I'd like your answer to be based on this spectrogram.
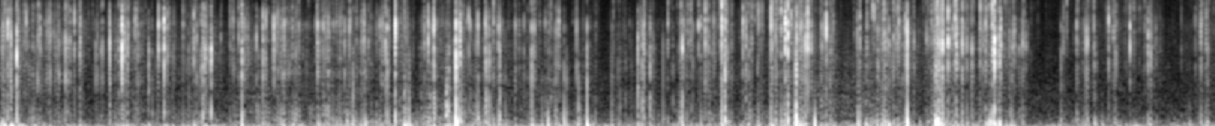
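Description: Two identical hand-sized, round yellow textured polymer scrub sponges with smiley faces are rubbed against each other right next to a microphone grille. The result is a dense, bright, scratchy rasping made of rapid short bursts over a thin low rumble, steady in level throughout.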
